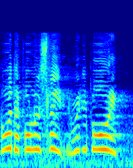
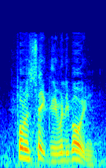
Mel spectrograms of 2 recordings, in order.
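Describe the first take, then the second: First: It is said in a Mickey Mouse voice. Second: It is said very fast.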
